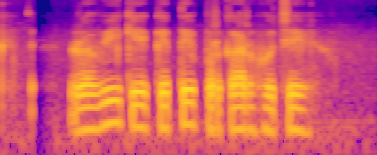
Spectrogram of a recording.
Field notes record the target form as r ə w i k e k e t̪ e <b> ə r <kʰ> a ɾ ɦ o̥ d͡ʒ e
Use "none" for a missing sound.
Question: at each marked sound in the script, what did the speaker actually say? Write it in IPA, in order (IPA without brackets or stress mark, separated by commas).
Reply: p, k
